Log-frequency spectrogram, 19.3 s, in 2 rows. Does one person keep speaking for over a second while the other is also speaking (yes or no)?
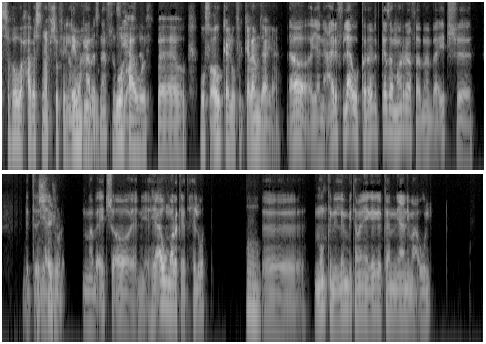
yes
